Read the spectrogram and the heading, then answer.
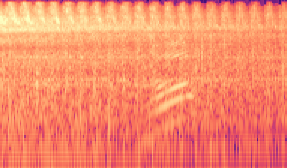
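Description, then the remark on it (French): A helicopter drones steadily overhead, its rotor thumping in a fast low pulse under a constant engine roar that stays loud throughout. A brief rising whistle-like tone cuts through briefly. “Vous avez vu là-haut l'hélicoptère au-dessus de vos têtes?”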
